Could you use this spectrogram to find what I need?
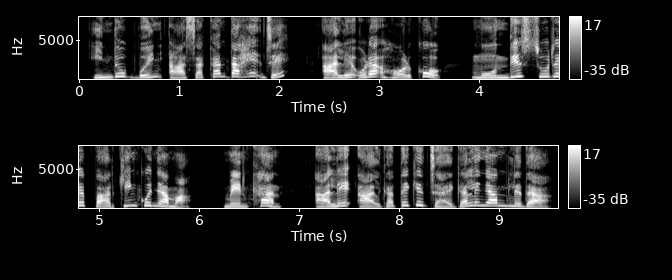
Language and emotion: Santali, surprised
